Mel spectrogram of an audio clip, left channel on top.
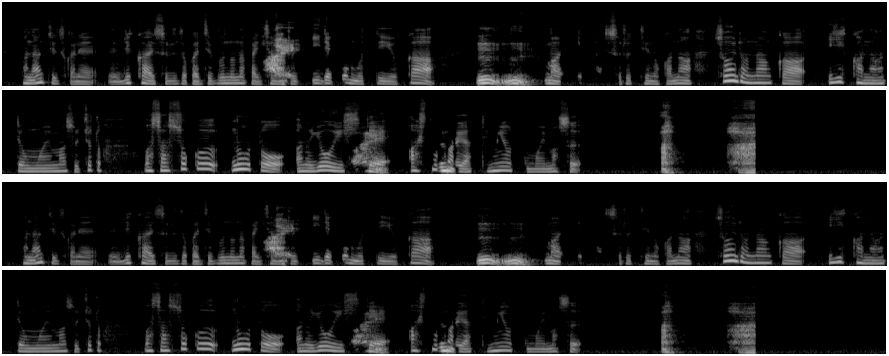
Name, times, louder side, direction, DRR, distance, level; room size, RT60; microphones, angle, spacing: voice 1, 0.2-2.8 3.1-4.3 5.4-5.6 6.0-9.9 10.3-13.1 13.4-14.6, left 2 dB, 35° left, 0.8 m, -33 dB
voice 2, 2.6-3.0 4.7-5.3 12.3-12.7 13.2-13.4 15.4-15.6 16.1-16.4, left 3 dB, 60° left, 1.3 m, -26 dB
open air
head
